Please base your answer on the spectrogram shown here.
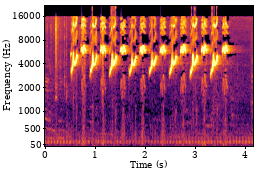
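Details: Cinereous tit (glatik batu) lure song for setting off other birds: a long, regular chain of about thirteen high, sharp two-note whistles, roughly two and a half per second, backed by a constant low hum.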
